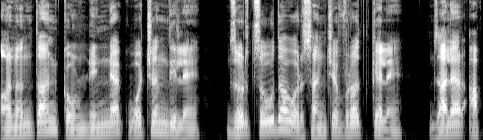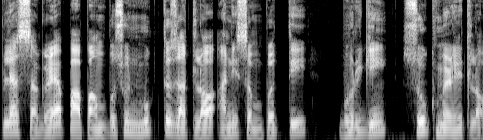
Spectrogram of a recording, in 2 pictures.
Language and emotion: Goan Konkani, neutral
